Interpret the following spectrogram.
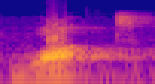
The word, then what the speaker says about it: watt: 60 watts now what the pronunciation is exactly like the question what but that one we use within H this one we don't have H because again it's someone's name so what and then a Double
